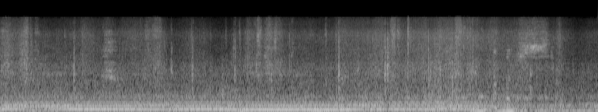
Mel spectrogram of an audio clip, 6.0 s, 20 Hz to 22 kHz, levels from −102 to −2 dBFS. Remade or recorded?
recorded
